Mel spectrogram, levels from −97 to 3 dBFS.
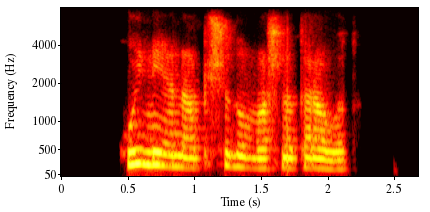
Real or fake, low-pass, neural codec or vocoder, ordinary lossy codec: real; 7.2 kHz; none; Opus, 16 kbps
